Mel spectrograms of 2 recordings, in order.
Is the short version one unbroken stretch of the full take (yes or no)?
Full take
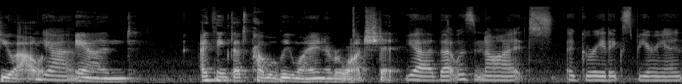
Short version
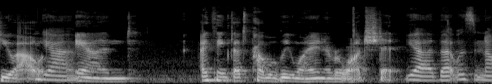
yes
